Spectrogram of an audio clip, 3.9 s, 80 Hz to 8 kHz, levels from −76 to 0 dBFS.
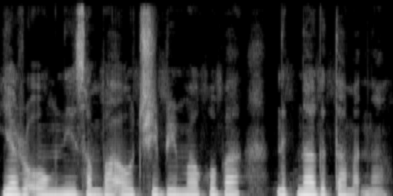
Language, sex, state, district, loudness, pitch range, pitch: Garo, female, Meghalaya, North Garo Hills, -18 LUFS, 210-220 Hz, 215 Hz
